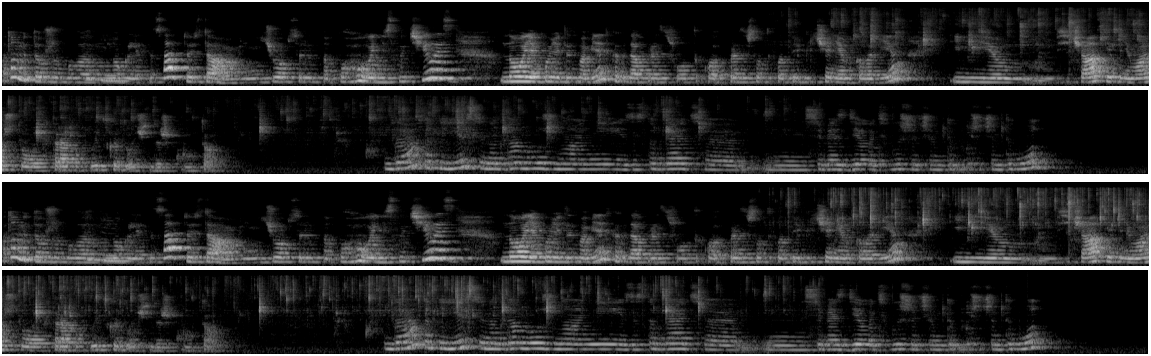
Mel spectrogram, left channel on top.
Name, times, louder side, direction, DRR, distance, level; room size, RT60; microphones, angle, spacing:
voice 1, 0.0-13.6, left 1 dB, 20° left, 0 dB, 0.5 m, -28 dB
voice 2, 0.8-1.3 4.5-4.6 15.3-21.8, right 3 dB, 30° right, -2 dB, 1.3 m, -34 dB
sound 1, 7.6-20.0, right 6 dB, 70° right, 0.6 m, -41 dB
3.9 x 3.5 x 2.3 m, 0.70 s
head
